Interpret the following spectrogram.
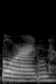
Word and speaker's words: born: When you were born with the N.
